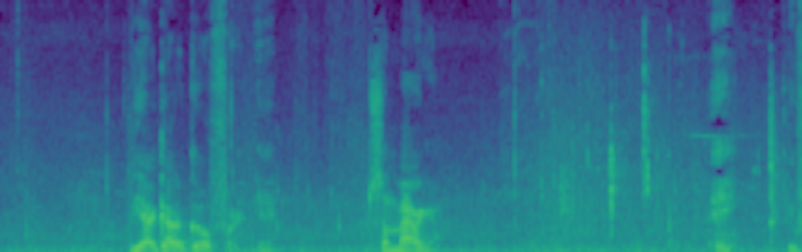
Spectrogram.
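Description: An older man speaks in a low voice close by.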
